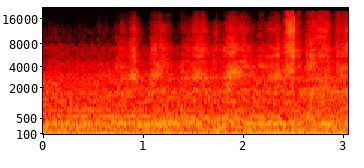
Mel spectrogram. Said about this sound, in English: I'm going to use a bit of the WD-40 spray on the sandpaper, and I will sand a bit over here and over here.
